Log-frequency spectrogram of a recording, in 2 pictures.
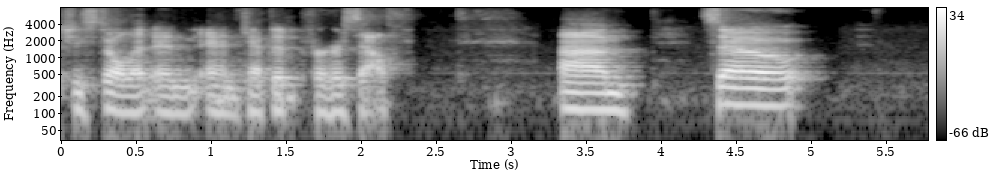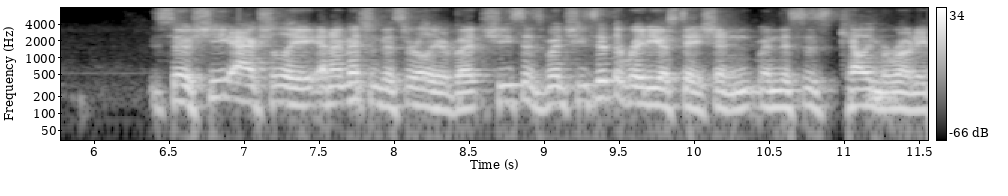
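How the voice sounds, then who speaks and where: A man's voice: medium pitch, a bit bright. A man chatting casually and enthusiastically as a guest presenter, telling bits of film trivia.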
